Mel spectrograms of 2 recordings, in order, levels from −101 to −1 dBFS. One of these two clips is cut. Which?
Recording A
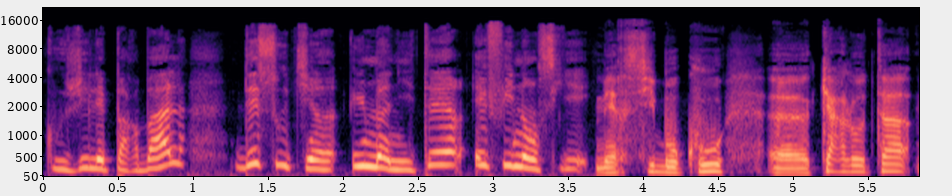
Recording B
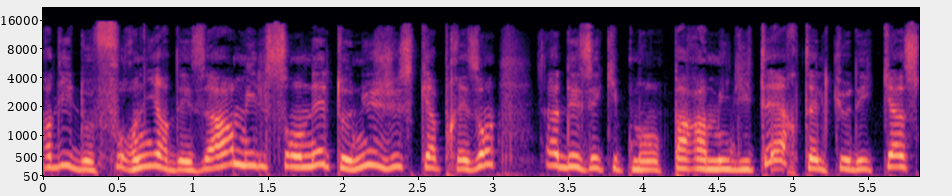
A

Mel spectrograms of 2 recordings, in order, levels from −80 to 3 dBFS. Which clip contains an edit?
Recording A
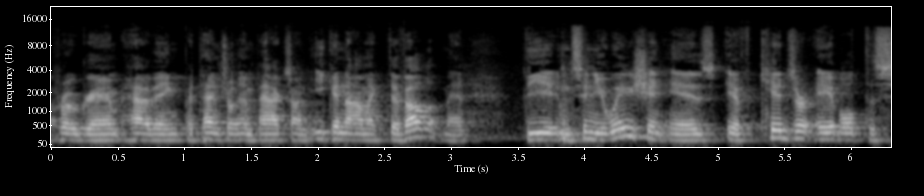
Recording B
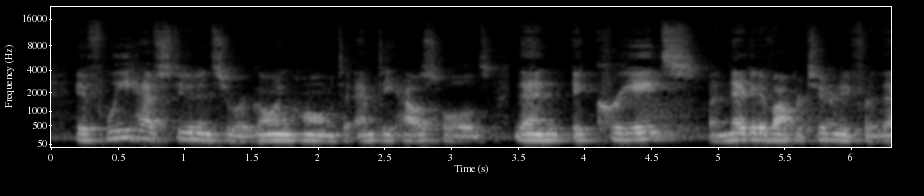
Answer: B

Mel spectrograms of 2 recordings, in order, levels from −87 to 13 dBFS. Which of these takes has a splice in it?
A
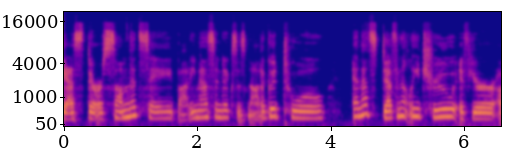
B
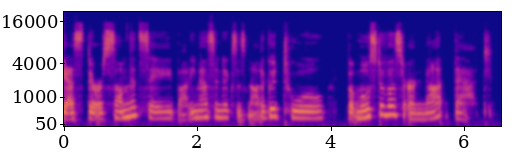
B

